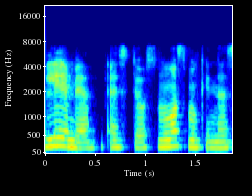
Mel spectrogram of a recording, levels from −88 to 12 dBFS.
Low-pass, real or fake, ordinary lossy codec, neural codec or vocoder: 7.2 kHz; real; Opus, 16 kbps; none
